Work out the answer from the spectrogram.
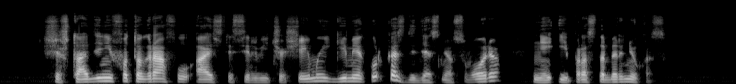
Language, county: Lithuanian, Kaunas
